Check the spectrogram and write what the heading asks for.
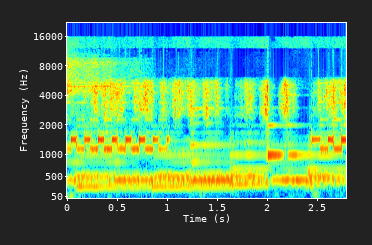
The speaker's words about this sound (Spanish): Una mañana sonó el teléfono en la oficina de aquel joven de 35 años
